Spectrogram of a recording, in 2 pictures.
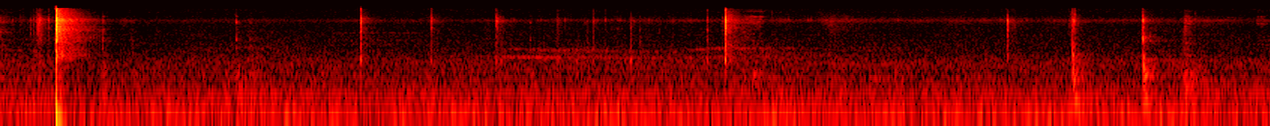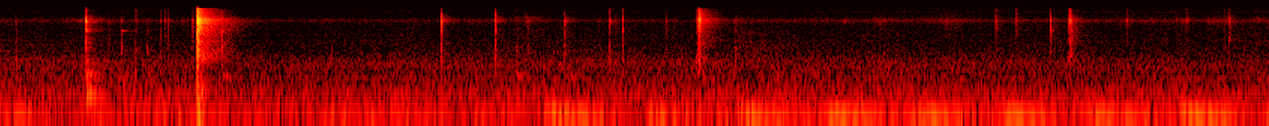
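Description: Sharp, irregular clicks of a long stick lighter being triggered to light tealight candles. The two loudest clicks come about half a second in and near ten seconds in.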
